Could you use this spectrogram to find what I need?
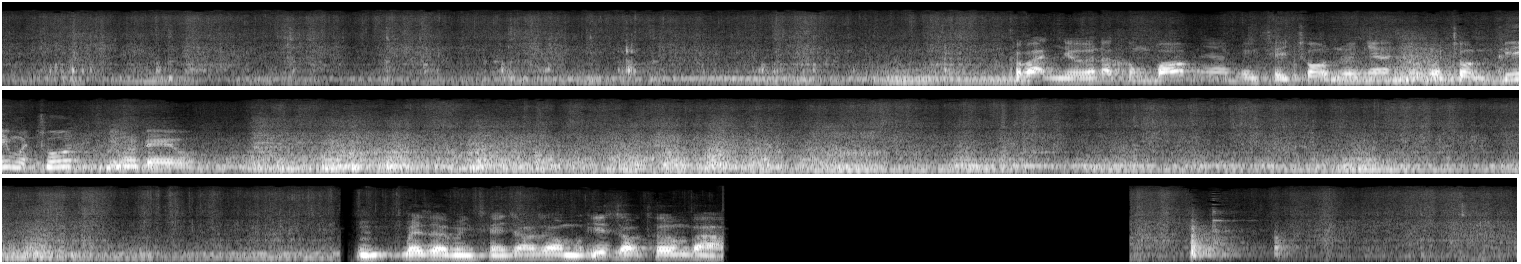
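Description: Hands toss and squelch a wet salad in a metal bowl.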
